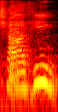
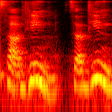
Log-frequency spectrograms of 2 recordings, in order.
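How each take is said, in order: First: স্বাধীন said as shadhin, sh sound, no b; palatal sh. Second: স্বাধীন with a dental s against the teeth. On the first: Teacher models the right way: স্বাধীন as shadhin. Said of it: "স্বাধীন তো বলি না". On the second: Teacher shows the wrong dental s in স্বাধীন. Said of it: "দাঁতের সাথে লাগিয়ে দন্ত স". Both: Shown as a demonstration.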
